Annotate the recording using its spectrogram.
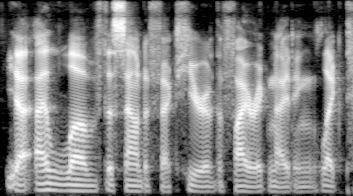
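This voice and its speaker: A man's voice: a bass voice, fairly even intonation, normal speed, bright, forceful tone, clean tone. A man co-hosting a podcast, talking enthusiastically about a film scene and leaning on "like". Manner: enthusiastic, leans on "like". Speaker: podcast co-host. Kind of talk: casual film breakdown chat.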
